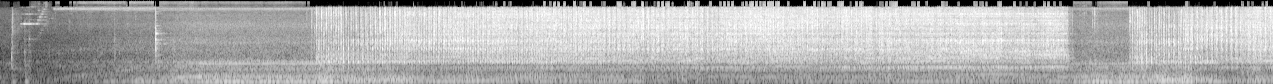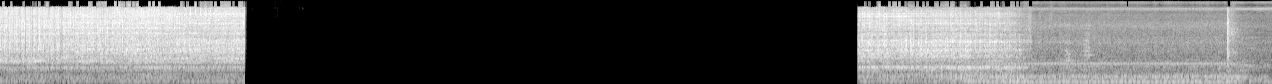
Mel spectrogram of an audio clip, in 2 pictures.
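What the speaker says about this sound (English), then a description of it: "the chisel enters really easily into the cork, and then it gets more difficult when you get down into the wood" Wood-turning chisel cutting into a cork oak bowl spinning on a lathe, a loud steady grinding roar with the motor hum beneath, broken by a long silent gap before the cutting resumes.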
